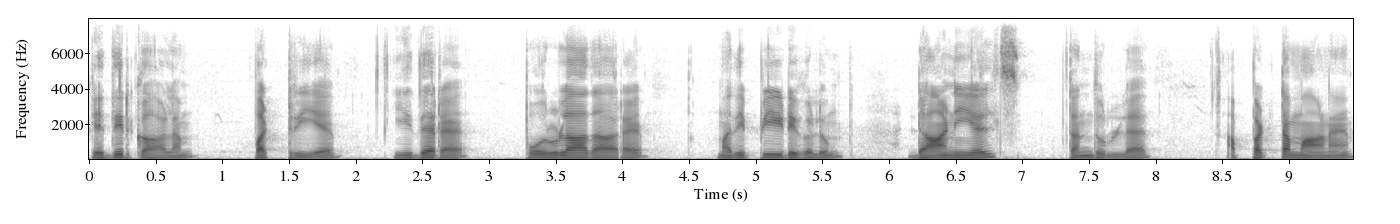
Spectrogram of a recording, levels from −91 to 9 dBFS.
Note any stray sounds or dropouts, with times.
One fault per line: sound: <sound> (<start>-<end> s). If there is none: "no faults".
no faults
